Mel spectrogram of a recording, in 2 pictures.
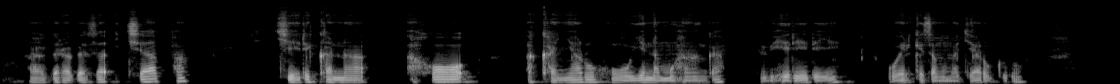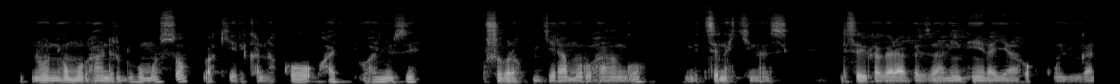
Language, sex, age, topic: Kinyarwanda, male, 18-24, government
